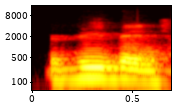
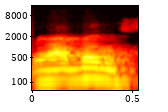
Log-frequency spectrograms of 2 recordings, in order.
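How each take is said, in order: First: রিভেঞ্জ with a clear "ri"; correct pronunciation. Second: রেভেঞ্জ with an open "re-"; the mistaken রেভেঞ্জ, "re" as in red; wrong pronunciation. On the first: Teacher gives Rashed the right রিভেঞ্জ. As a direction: say রিভেঞ্জ, "ri" as in river. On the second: Teacher corrects Rashed by repeating his রেভেঞ্জ. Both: Shown as a demonstration. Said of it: "আপনার উচ্চারণটা ভুল হয়েছে".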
